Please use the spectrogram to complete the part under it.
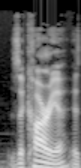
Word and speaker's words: Zakaria: This clip, that's Fareed, Zakaria is how you pronounce his last name.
